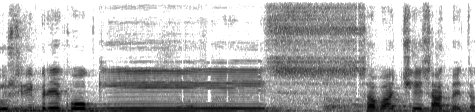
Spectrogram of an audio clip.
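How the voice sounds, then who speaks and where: A man's high-pitched, flat monotone, with audible room echo and noticeable background noise. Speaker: tax teacher. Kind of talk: lecture. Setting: classroom with online students.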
